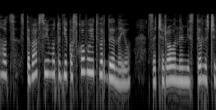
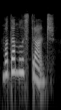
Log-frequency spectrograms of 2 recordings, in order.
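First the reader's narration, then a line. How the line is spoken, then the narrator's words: Frightened goblin's shout. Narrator (Ukrainian): вигукнув гоблін, явно переляканий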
